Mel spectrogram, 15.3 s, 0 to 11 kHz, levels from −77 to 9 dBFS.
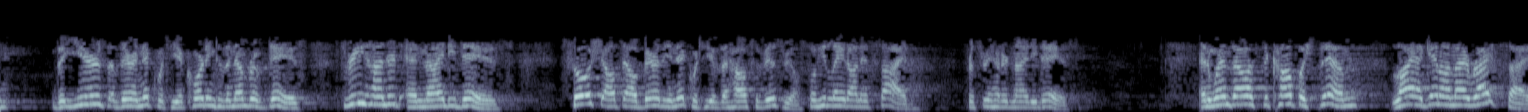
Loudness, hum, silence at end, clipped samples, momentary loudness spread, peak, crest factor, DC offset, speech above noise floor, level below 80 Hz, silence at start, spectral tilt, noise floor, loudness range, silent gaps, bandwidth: -18 LUFS; none; 0 s; under 0.1%; 9 LU; -2 dBFS; 16 dB; under 0.1%; 43 dB; -70 dBFS; 0 s; -12 dB/octave; -61 dBFS; 5 LU; none; 3.7 kHz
